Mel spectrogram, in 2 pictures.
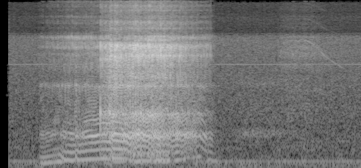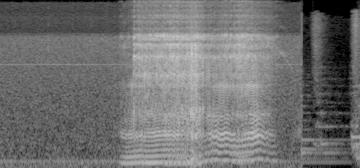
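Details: Two long, loud, vibrating snores with a quiet pause between, over background music, presented as an example of heavy snoring in a piece on sleep disorders and CPAP devices; snoring.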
